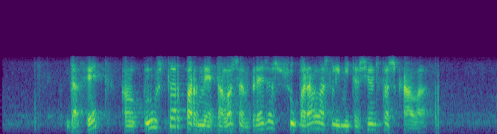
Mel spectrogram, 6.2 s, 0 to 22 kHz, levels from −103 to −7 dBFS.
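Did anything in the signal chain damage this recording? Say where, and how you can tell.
Yes. Across the whole clip the speech sounds slightly rough and synthetic, and there is no energy above about 3.6 kHz, sitting inside a telephone band of roughly 300 Hz to 3.4 kHz. That points to the codec stage, specifically G.729 coding, which fits an 8 kbit/s G.729A link. The codec models speech as a vocal tract filter plus a pitch predictor and a few coded pulses per frame, so what is heard is a rebuilt approximation rather than the original waveform.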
